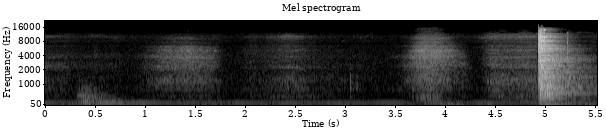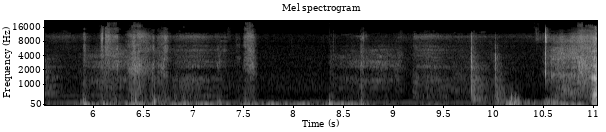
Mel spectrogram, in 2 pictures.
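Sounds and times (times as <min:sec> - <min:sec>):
loud metallic clank: 0:05.0 - 0:05.6
metal tools knocking and rattling: 0:05.0 - 0:05.6.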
